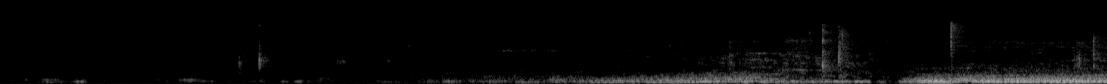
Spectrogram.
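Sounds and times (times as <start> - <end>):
low background rumble: 4.3 - 11.0.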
